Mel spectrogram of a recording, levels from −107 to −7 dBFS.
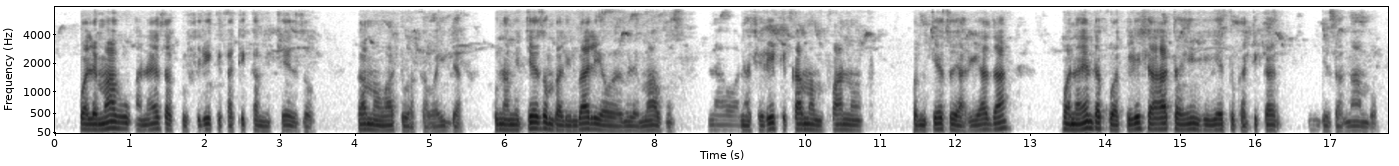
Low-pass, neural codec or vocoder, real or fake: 7.2 kHz; none; real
